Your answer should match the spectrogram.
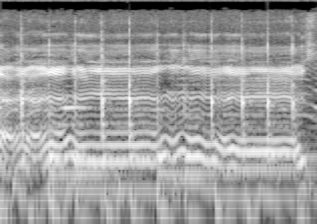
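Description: Male Carnatic vocal in rāga Keeravani, the voice sliding and oscillating through ornamented notes, over a steady accompaniment of drum strokes.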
